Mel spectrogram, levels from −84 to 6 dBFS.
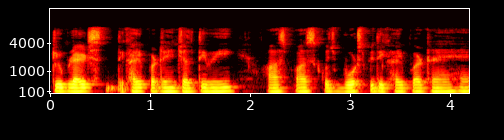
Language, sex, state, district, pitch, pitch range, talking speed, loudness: Hindi, male, Jharkhand, Ranchi, 115 Hz, 110-115 Hz, 200 wpm, -19 LUFS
